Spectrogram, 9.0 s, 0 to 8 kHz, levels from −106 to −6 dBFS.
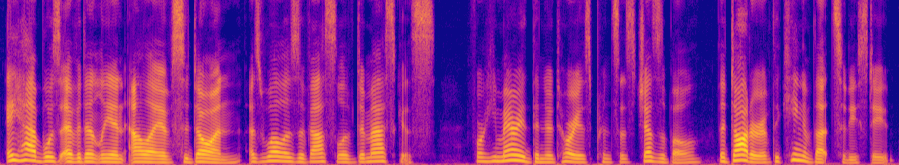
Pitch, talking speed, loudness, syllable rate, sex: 180 Hz, 200 wpm, -22 LUFS, 5.9 syllables/s, female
